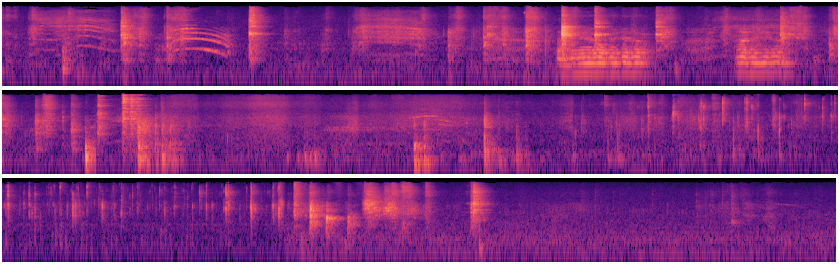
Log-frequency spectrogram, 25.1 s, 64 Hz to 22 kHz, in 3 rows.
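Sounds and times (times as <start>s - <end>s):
kitten meow: 0.2s - 2.4s
kittens eating from metal bowl: 14.2s - 21.5s.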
